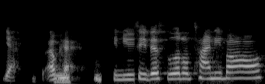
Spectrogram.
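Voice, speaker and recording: In a high voice and at a fairly quick clip, a pre-kindergarten teacher questions her young pupils and encourages them, frequently repeating their answers. There's no echo; the sound is dull and muffled, with very little sense of the room.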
